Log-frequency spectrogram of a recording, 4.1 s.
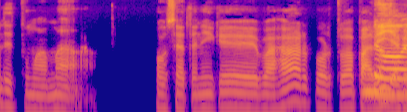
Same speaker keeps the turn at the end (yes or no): no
